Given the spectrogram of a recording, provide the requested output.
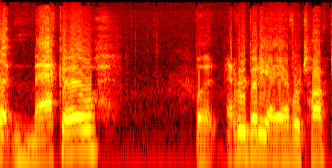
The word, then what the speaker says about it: Mako: the they call it Mac oh but everybody I ever talked to you called it Mako right because that's how you would pronounce that word in English so super [ __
